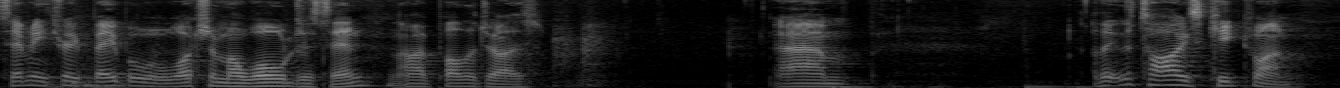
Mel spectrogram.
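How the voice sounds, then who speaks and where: Recorded very cleanly against a silent background, a man with an Australian accent talks at a fairly quick pace and medium pitch, with ordinary pitch variation and long, frequent pauses. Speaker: sports YouTuber hosting watch-along stream. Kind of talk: live watch-along commentary and chat with viewers. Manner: animated, excited.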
